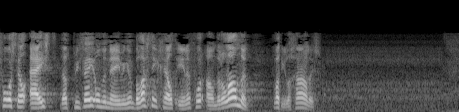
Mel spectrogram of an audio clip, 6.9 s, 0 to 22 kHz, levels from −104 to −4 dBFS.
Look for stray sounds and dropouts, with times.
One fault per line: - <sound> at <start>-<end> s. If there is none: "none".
none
